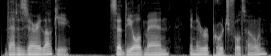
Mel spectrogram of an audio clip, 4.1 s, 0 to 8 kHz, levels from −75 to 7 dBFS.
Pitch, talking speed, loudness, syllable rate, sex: 105 Hz, 175 wpm, -19 LUFS, 5.2 syllables/s, male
